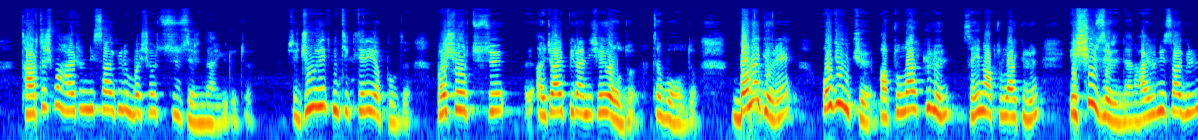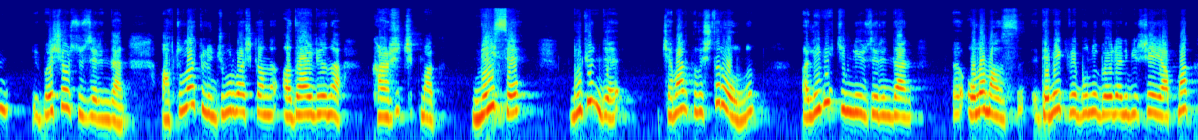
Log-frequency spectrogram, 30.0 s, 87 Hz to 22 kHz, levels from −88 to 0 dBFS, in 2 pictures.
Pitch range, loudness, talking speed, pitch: 225-280 Hz, -23 LUFS, 120 wpm, 255 Hz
